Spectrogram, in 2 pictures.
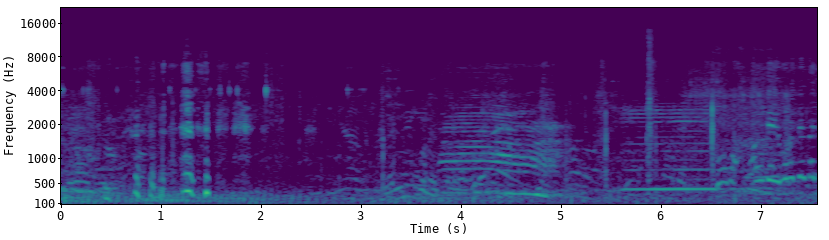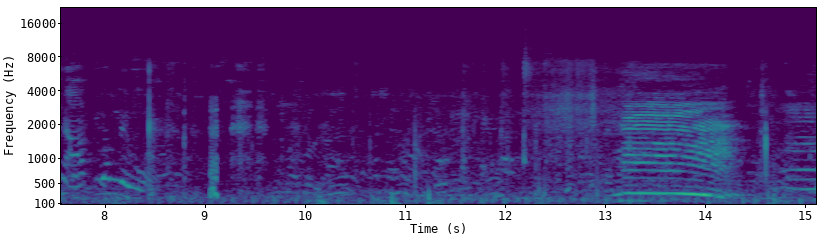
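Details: Cattle at karapan sapi bull race training on the Asemanis field in Pamekasan, with the Singo Barong (Can Macanan) team; several long, drawn-out moos, a second at mid-clip and another near the end, over constant crowd chatter and shouting.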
